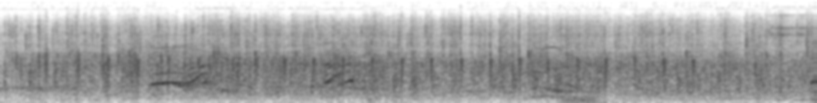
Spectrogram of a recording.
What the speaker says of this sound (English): give Marcelo another round of applause.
